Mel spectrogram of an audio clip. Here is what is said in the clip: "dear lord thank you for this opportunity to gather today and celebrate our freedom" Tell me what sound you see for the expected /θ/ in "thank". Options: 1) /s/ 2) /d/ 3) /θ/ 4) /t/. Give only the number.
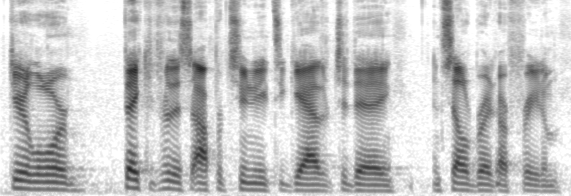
3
